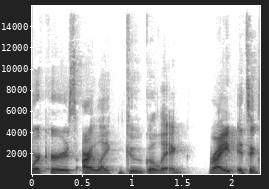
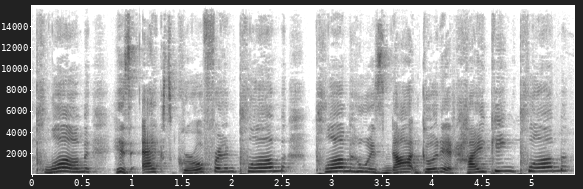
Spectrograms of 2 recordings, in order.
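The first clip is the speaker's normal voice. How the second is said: outraged disbelief; 8 semitones higher than usual. Retold or imitated. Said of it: "she can hear Hope at the drive-thru be like".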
